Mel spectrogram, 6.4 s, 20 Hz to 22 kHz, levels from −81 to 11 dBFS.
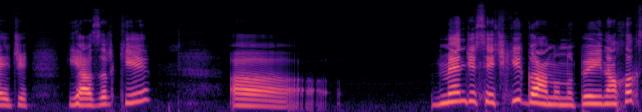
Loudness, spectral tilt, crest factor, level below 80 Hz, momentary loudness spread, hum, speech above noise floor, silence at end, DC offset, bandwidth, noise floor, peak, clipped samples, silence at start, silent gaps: -18 LUFS; -4 dB/octave; 20 dB; -62 dBFS; 15 LU; none; 47 dB; 0 s; under 0.1%; 15.5 kHz; -65 dBFS; 0 dBFS; under 0.1%; 0 s; none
